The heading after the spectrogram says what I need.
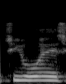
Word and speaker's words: tous: Mais attention, quand tout TOS est placé devant un nom, le S final ne s'entend pas à l'oral.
